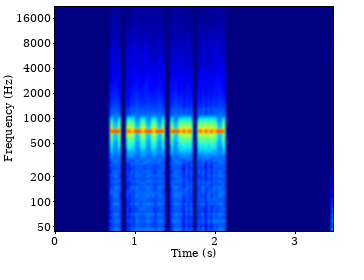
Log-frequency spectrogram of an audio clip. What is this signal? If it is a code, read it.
Morse code, heard as a keyed tone, about 36 wpm, 700 Hz. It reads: TJDV
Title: Four Challenging Letter-Number Combinations 35wpm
